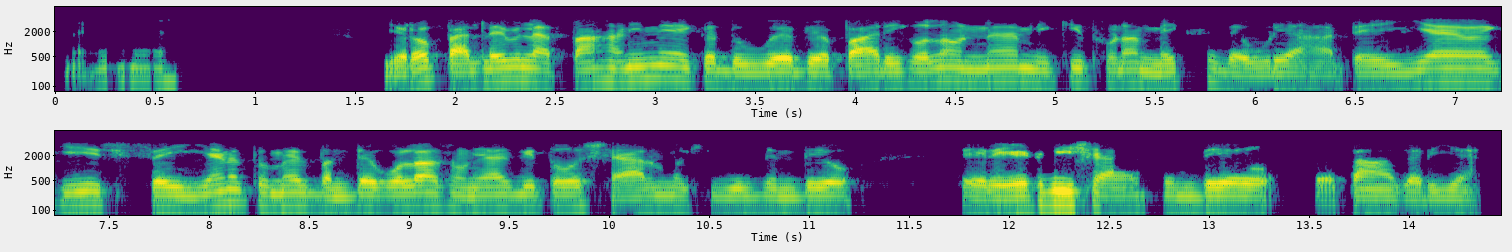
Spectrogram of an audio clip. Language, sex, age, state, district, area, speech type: Dogri, male, 18-30, Jammu and Kashmir, Reasi, rural, conversation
